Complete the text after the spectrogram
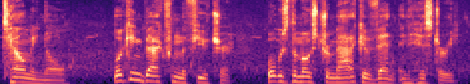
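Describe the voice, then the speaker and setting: An actor playing an earnest, idealistic young researcher in a video game, speaking in a measured, formal, thoughtful way. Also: male voice, mid-range voice, animated, a little hiss or hum, natural voice. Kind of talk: video game cutscene acting.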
